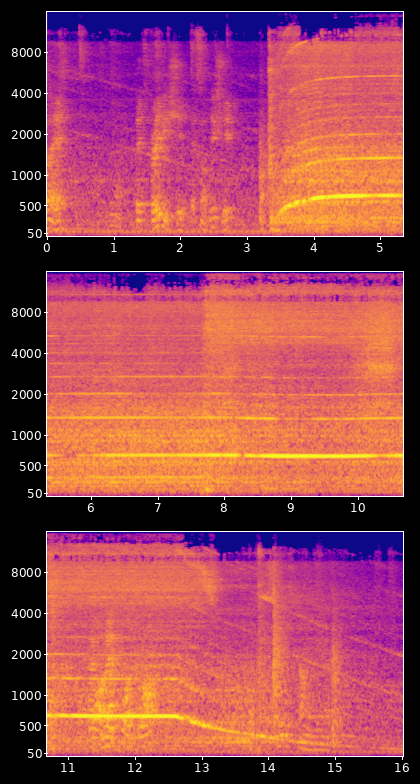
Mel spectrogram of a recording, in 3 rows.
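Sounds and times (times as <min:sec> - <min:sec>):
motor-driven tool whining: 0:03.3 - 0:16.0.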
